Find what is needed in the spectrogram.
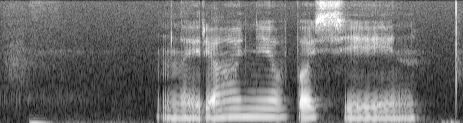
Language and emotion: Russian, sad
